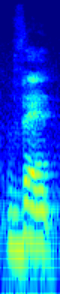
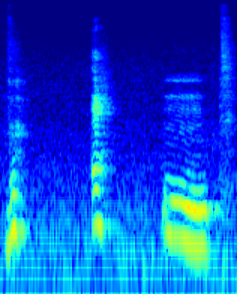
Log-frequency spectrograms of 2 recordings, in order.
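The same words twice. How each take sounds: First: Said in the usual way. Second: V, e, n, t as separate letter sounds; sounding out. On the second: Shown as a demonstration. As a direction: break "v, e, n, t" into phonemes. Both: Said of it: "Let me come to my next syllable".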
